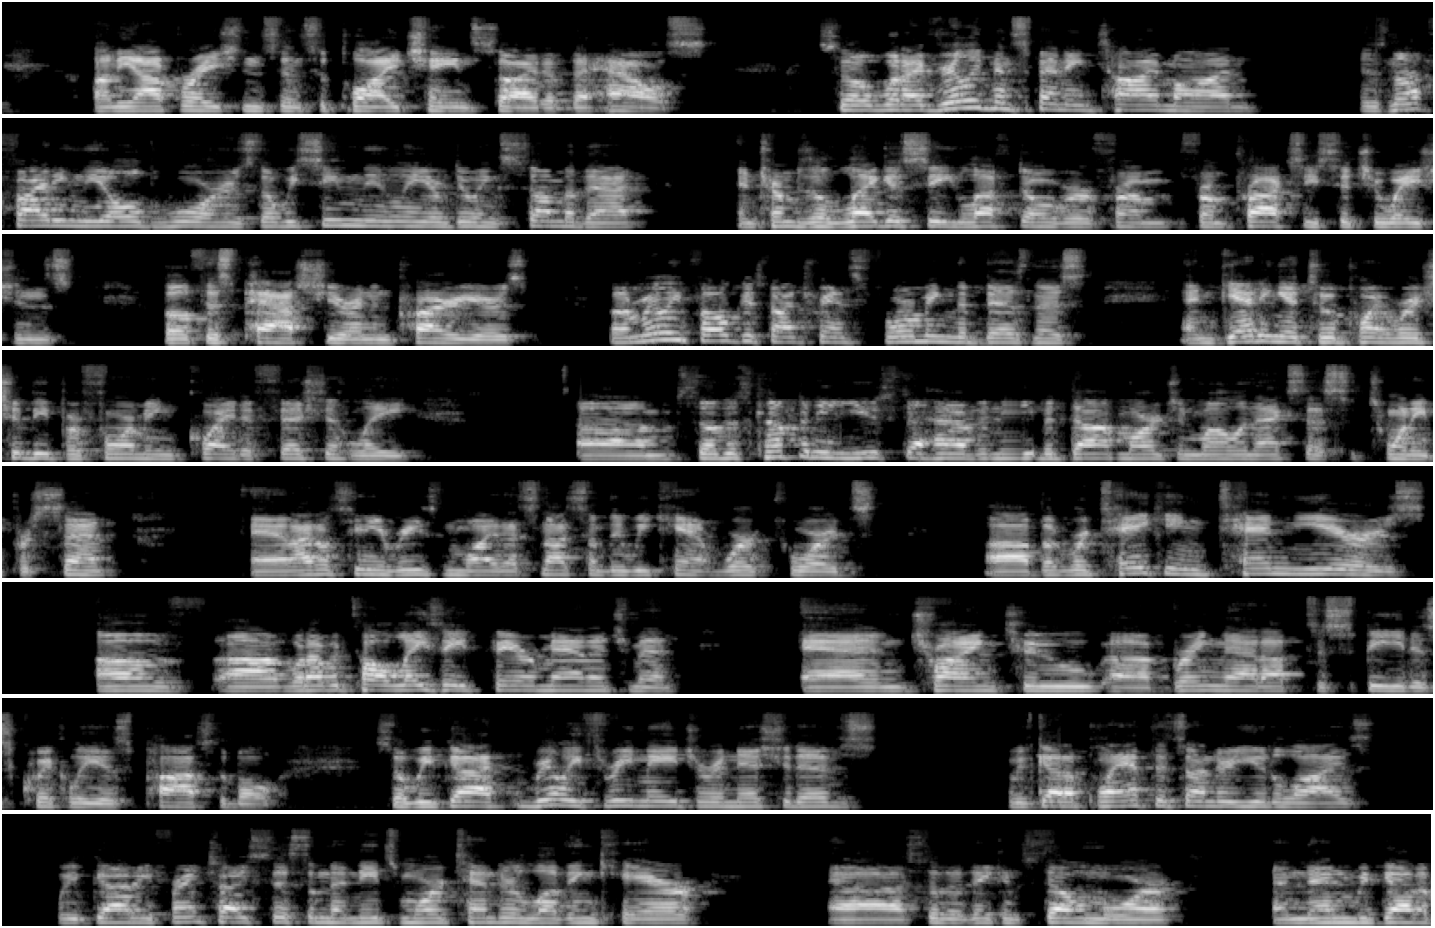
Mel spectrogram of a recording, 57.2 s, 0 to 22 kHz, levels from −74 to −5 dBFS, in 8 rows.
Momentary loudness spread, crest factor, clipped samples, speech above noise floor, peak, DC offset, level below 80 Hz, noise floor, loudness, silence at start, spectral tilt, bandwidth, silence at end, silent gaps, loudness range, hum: 10 LU; 20 dB; under 0.1%; 42 dB; -2 dBFS; under 0.1%; -82 dBFS; -63 dBFS; -21 LUFS; 0.45 s; -4 dB/octave; 12.5 kHz; 0 s; 6.65-6.72 s, 24.09-24.24 s, 39.57-39.72 s, 47.75-47.88 s, 50.18-50.23 s, 54.15-54.19 s; 4 LU; none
